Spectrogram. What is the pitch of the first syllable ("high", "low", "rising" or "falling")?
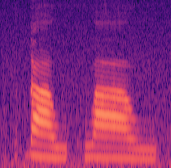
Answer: low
